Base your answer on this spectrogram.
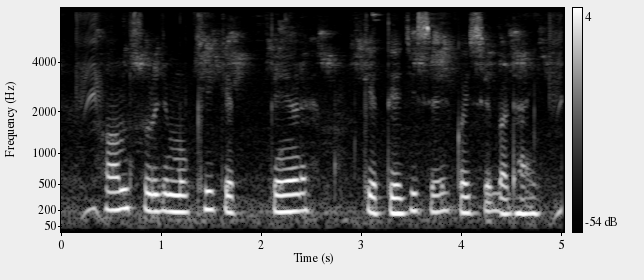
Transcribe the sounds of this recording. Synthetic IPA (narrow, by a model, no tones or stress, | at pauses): həmsʊɾd͡ʒmukʰike | p̪ẽːɽ | ket̪ed͡ʒisekəɪsebəɖʱaːẽː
